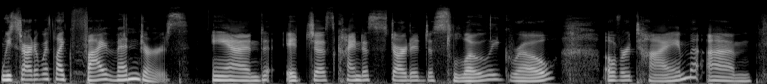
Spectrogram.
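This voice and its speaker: A woman with an American accent speaks at a very slow pace in a medium pitch with ordinary pitch variation, on a very clean recording with a silent background. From Idaho, Magic Valley. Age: 50s. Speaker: flea market founder. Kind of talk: casual interview.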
